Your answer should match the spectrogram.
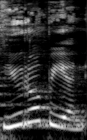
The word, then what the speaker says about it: European: But here E is silent and pronunciation is European. Y. Y is consonant sound. That's why I am telling you sound word is most important, not letter. Though it start with vowel letter, but the pronunciation is of consonant sound.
